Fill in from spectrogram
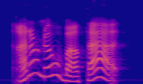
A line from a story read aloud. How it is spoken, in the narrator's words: chirped a high voice from behind him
